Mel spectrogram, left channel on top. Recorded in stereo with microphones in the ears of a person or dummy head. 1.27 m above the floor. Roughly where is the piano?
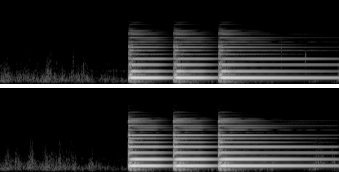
Right.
